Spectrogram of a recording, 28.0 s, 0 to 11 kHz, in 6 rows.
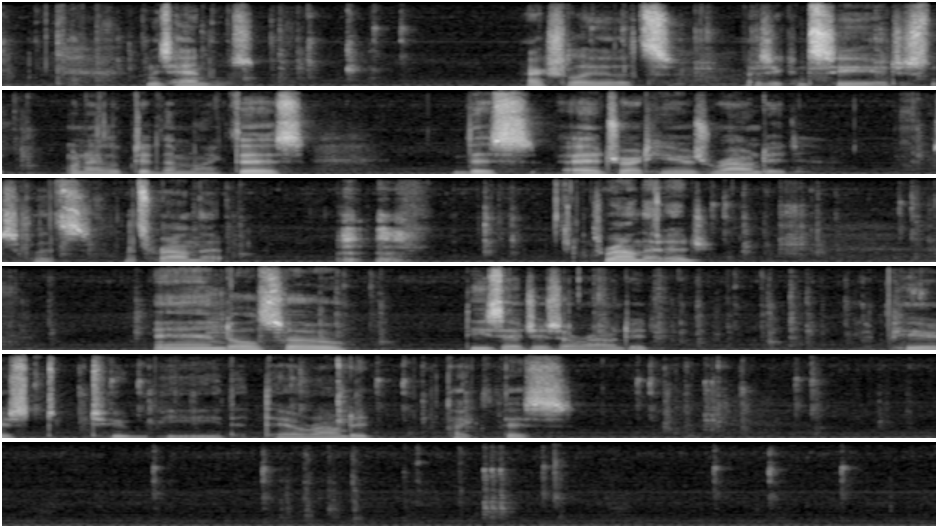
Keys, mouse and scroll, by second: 0.6 a, 0.8 a, 0.8 middle click, 1.3 a, 1.7 b, 3.4 b, 9.2 middle click, 9.8 middle click, 11.7 g, 12.9 Tab, 13.3 a, 14.0 middle click, 14.1 Tab, 14.8 a, 15.2 middle click, 17.3-20.8 typing, 18.4 ctrl+r, 18.8-20.0 drag, 22.0 Tab, 22.3 a, 23.1 Tab, 24.7 Tab, 24.9 a, 27.0 click.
